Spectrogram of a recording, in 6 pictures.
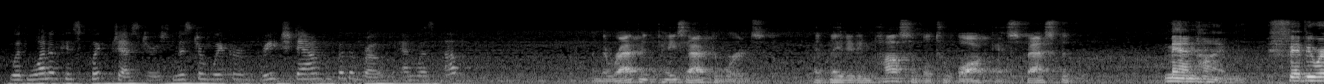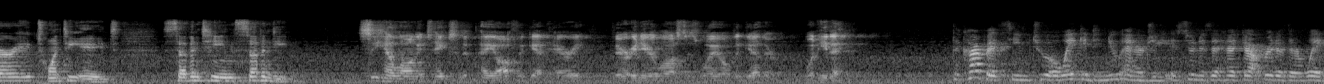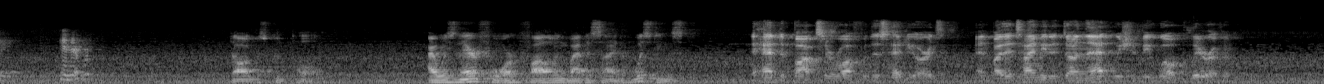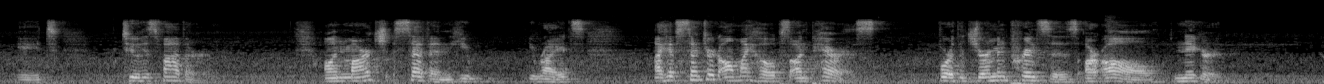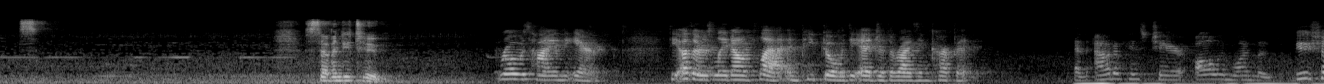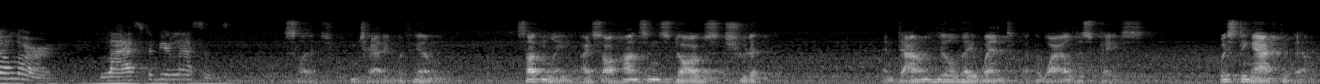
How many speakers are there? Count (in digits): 5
